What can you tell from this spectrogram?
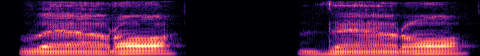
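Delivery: ورا with a heavy, full ر; bold ra. Shown as a demonstration. Teacher showing the heavy ra. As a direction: say ورا with a thick ر. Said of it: "را کو ایسے bold کریں گے".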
